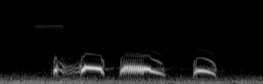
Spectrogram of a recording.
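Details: One complete cooing phrase from a big-voiced spotted dove, the wild target of a morning trapping session with a decoy: a short lead note, a level coo, a long down-slurred coo and a final soft note.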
